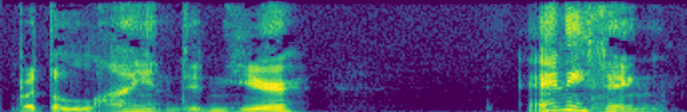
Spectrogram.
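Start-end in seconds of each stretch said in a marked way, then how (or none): none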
